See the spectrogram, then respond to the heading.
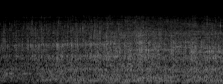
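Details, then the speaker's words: Tesla Model X electric coolant pump running with a loud, steady whirring hiss, with air bubbles heard in the coolant; the pump is damaged inside, is throwing an error, and must be removed, which requires removing the battery. "mais ça marche très bruyamment, en général, je vais retirer la pile et bien dans une gerbe, alors oui, mais c'est comme ça que notre pompe fait du bruit, dans tous les cas, il faudra l'enlever"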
